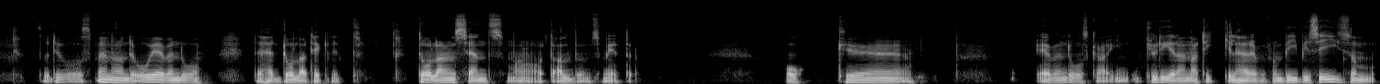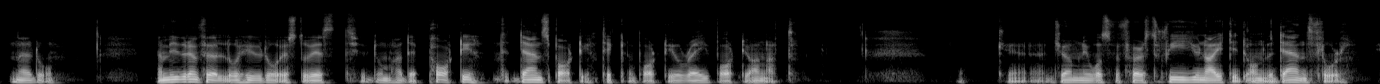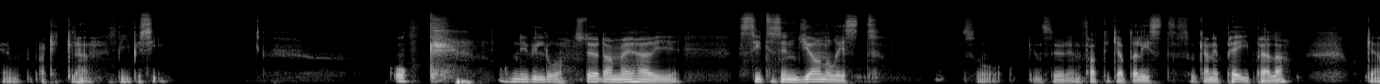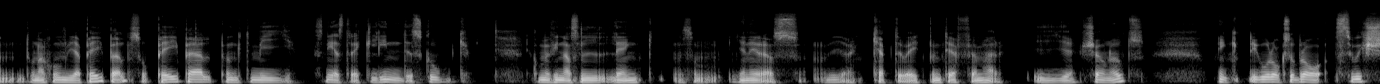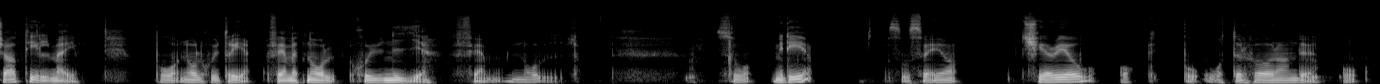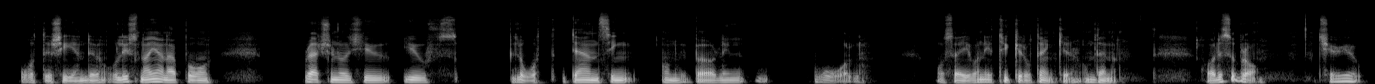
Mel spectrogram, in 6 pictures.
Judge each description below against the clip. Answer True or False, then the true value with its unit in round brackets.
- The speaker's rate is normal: False (120 wpm)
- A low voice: True (100 Hz)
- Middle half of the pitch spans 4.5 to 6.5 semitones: False (2.8 semitones)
